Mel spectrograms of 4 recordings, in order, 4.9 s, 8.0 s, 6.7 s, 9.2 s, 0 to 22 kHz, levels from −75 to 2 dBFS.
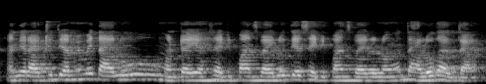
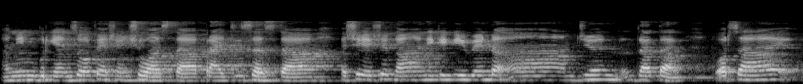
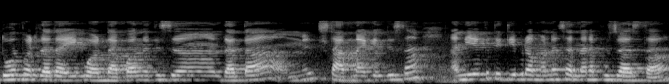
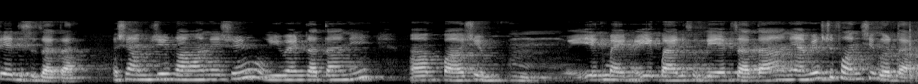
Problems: none marked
